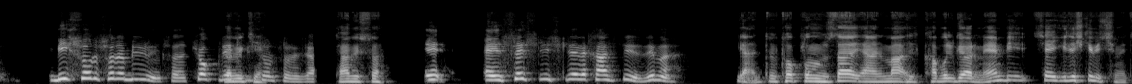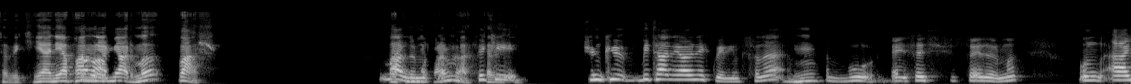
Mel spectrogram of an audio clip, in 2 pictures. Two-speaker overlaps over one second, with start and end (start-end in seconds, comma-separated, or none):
15.2-16.5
